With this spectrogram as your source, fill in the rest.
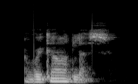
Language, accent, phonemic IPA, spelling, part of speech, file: English, Southern England, /ɹɪˈɡɑːd.lɪs/, regardless, adverb / adjective / preposition, LL-Q1860 (eng)-regardless.wav
- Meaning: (adverb) 1. Without attention to warnings or indications of bad consequences 2. Anyway; irrespective of what has just been said; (adjective) Paying no attention to; ignoring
